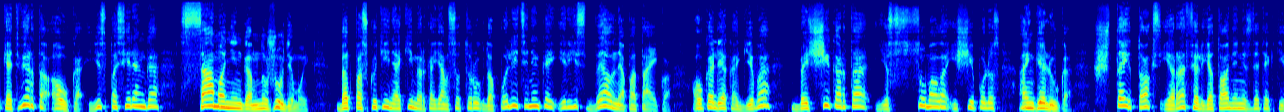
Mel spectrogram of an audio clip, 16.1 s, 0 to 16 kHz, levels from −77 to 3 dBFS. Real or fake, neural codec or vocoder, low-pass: fake; vocoder, 44.1 kHz, 128 mel bands every 256 samples, BigVGAN v2; 14.4 kHz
